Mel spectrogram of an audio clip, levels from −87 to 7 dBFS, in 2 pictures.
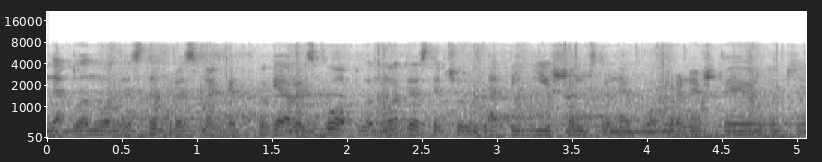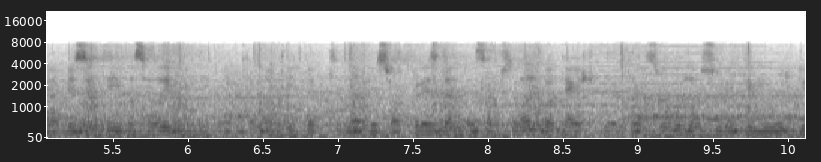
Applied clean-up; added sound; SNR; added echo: none; Crowd; 2 dB; reverberation time 1.6 s.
